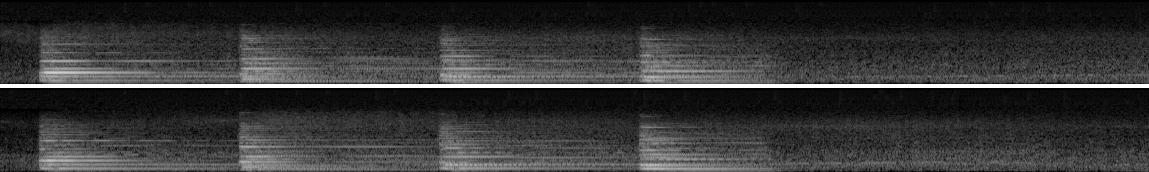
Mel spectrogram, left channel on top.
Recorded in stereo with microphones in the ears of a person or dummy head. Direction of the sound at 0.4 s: 40° right (ahead or behind).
